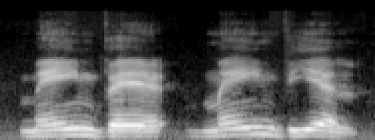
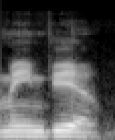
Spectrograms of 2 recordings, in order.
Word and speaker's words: Meinvielle: Así que tenemos triple alegría de un sacerdote que tal vez muchos de ustedes conocen, que es el padre Mainville. Así que se dice, ¿verdad? Mainville.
